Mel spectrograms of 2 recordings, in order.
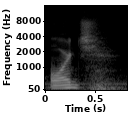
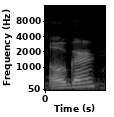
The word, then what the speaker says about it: ogre: The Orge. Yesterday I said Orge instead of Ogre, and I was serious, but because I mispronounce things on purpose all the time, it was pretty smooth.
